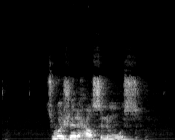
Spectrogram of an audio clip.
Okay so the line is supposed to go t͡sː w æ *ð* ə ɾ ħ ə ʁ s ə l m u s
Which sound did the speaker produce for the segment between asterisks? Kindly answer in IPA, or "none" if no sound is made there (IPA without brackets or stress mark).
ʒ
